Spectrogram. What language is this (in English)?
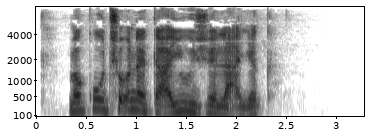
Ngomba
